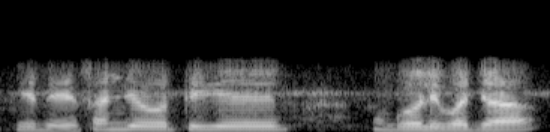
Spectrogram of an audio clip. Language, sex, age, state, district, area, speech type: Kannada, male, 30-45, Karnataka, Udupi, rural, conversation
